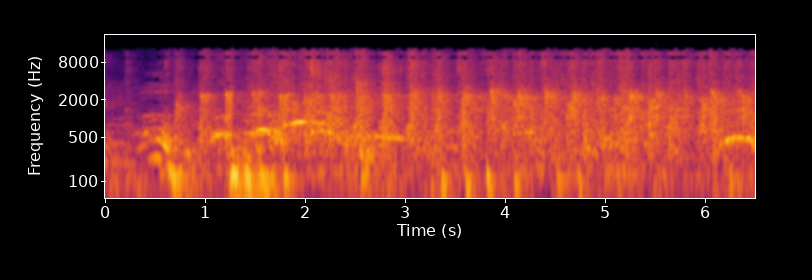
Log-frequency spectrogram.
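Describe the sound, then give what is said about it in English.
A crowd at a Google Gemini hackathon applauds loudly and steadily as Google co-founder Sergey walks into the room, dense clapping with scattered cheers and voices mixed in throughout, sustained without a break. “Sergey is popping back up, and he showed up at a Gemini hackathon after all of the hoopla, and the crowd wasn't expecting him, and this was the reaction when the co-founder walked in the room.”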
